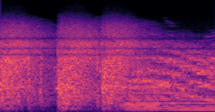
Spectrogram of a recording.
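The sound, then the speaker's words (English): Three loud gunshots fired at a man on a spiral staircase crack in quick succession, each sharp blast followed by a long ringing decay that blurs into the next, with no voices heard. “A couple of bullets flew up the spiral and caught him in the chest.”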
